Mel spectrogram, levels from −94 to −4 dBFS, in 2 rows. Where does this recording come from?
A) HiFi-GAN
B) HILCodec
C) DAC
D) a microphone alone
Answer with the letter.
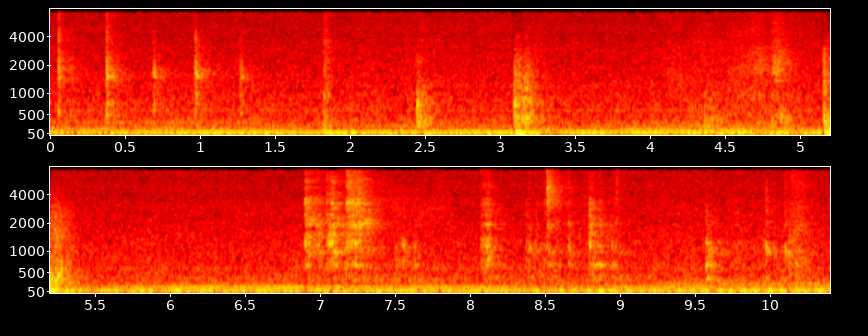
D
